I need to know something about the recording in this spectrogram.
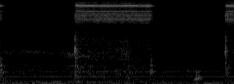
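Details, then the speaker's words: Hornady Sonic Cleaner 2L ultrasonic tank with distilled water and 5.7x28 brass, degas mode, no heat, 20 minutes; airy hiss bursts switching on and off about every 0.75 s over faint hum, air-pocket sounds — normal degassing. "So you can hear it degassing now. It's making little air pocket sounds, which is kind of interesting."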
